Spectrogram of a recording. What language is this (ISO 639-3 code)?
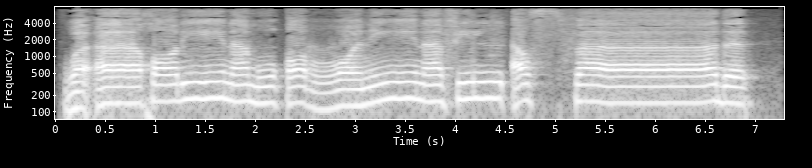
ara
